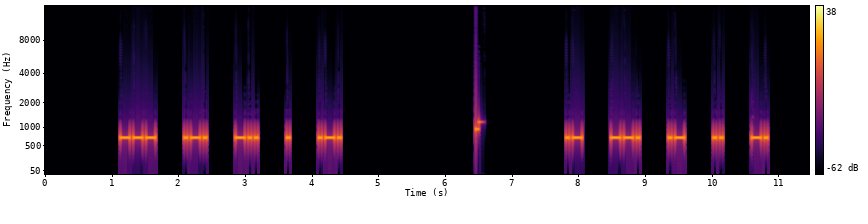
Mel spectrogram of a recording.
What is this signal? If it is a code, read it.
Morse code, heard as a keyed tone, about 25 wpm, spaced as for 14 wpm, 700 Hz. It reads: ORDER AGAIN
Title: 3x Character Spacing - Top 500 Words - 25wpm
